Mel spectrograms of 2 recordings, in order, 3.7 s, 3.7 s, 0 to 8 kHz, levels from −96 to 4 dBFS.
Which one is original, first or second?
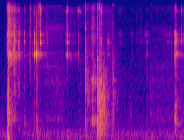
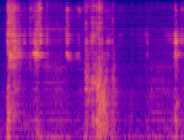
first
